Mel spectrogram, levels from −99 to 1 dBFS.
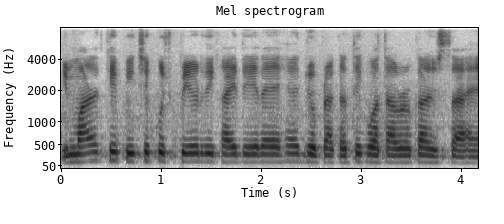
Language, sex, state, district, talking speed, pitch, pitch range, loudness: Hindi, male, Uttar Pradesh, Lalitpur, 215 wpm, 150 Hz, 145-160 Hz, -15 LUFS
